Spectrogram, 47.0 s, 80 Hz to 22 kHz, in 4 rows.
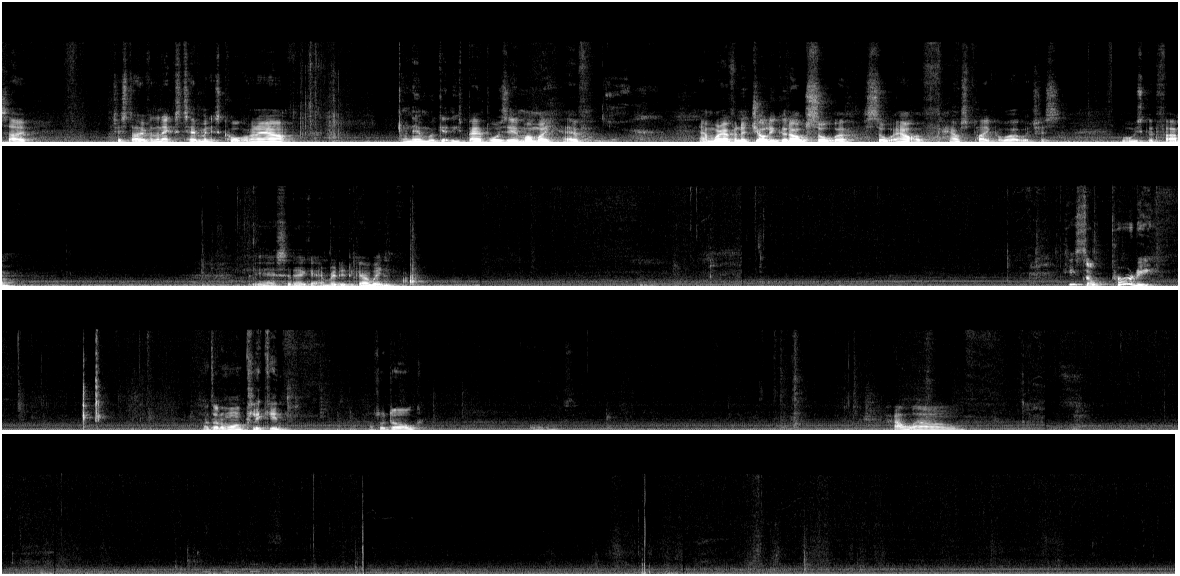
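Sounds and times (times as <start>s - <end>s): aquarium filter pump hum: 0.0s - 47.0s.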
